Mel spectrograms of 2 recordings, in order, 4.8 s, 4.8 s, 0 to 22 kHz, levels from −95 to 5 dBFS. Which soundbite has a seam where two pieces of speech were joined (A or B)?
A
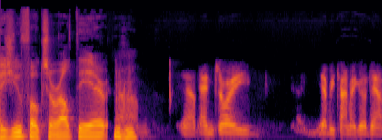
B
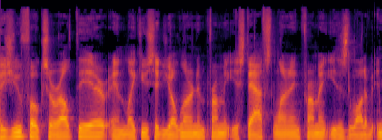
A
